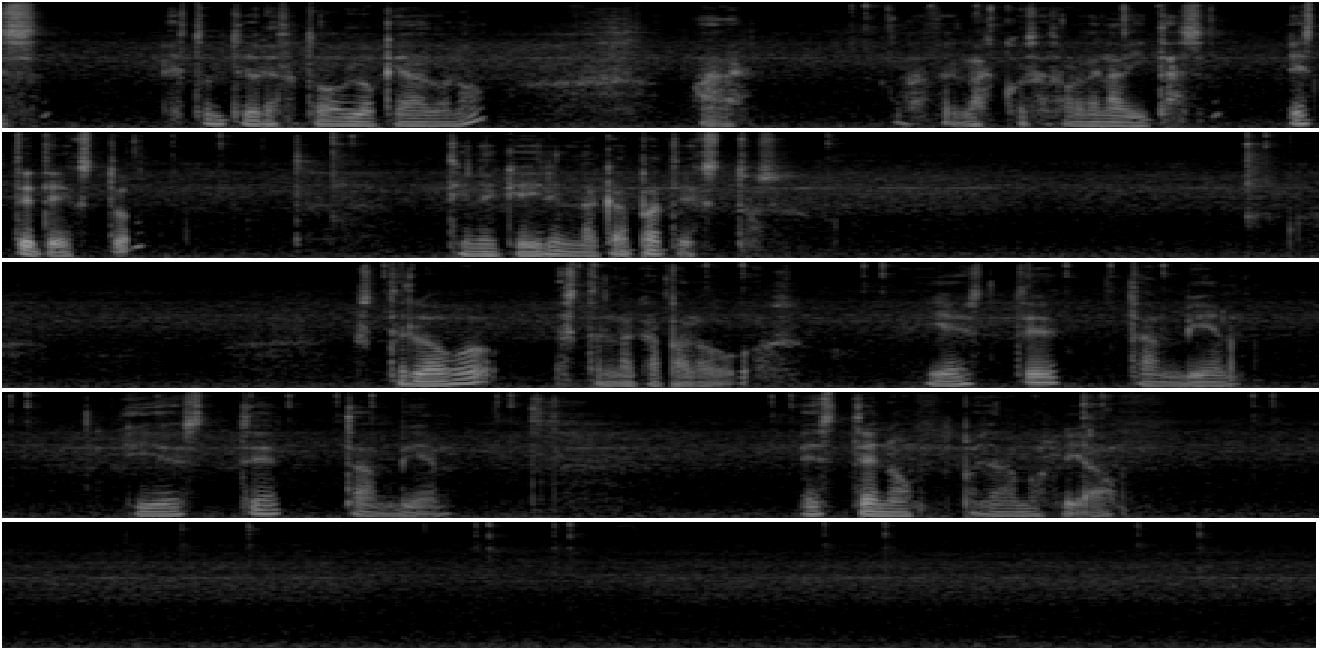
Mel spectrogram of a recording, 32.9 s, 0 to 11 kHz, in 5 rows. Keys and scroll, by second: 4.5 space, 5.6 space, 7.3 space, 16.6 space, 18.2 space, 20.2 space.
